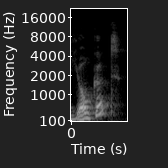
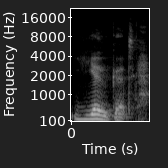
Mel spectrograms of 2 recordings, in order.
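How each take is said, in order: First: The word is said the British way. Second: The word is said the non-British way. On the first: This is how people in the United Kingdom say it. The speaker calls it wrong. "what you in the United Kingdom might call a yoghurt" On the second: This is how the speaker's own people say it. The speaker calls it right. "we call it yogurt, and I think you'll find that's the more refined pronunciation"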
